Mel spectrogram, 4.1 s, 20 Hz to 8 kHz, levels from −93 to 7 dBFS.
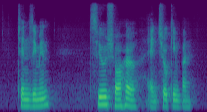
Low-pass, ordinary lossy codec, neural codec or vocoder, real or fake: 7.2 kHz; none; codec, 16 kHz, 0.5 kbps, X-Codec, WavLM features, trained on Multilingual LibriSpeech; fake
